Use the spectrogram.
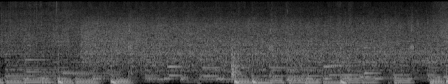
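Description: Rice noodles with sauce and garlic stir-fry in a pan, giving a dense steady sizzle with repeated scraping and tossing strokes at an even rhythm, close up and without talk.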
